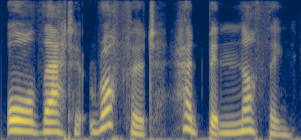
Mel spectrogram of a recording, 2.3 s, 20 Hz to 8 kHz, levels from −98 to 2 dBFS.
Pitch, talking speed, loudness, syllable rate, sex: 200 Hz, 185 wpm, -18 LUFS, 4.6 syllables/s, female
